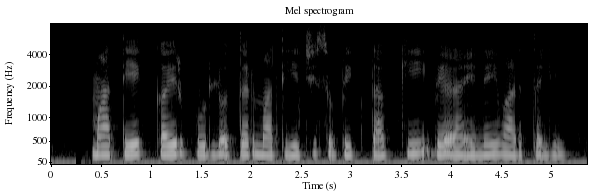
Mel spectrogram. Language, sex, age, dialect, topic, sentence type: Marathi, female, 18-24, Southern Konkan, agriculture, question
